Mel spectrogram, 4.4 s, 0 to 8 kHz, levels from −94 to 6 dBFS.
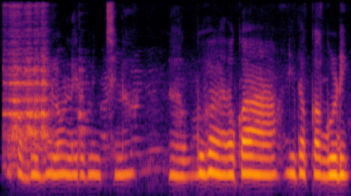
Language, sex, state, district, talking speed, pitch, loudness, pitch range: Telugu, female, Andhra Pradesh, Guntur, 110 wpm, 225 Hz, -23 LUFS, 220-235 Hz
